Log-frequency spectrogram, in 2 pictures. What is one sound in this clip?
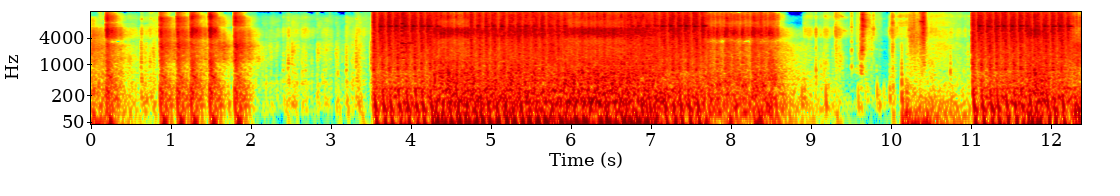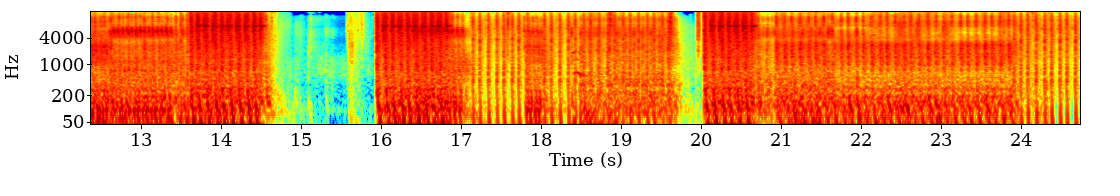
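Gunfire from a game rattles in rapid bursts.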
